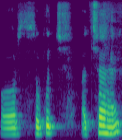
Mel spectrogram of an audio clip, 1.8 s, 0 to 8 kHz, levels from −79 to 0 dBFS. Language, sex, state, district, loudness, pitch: Hindi, male, Jharkhand, Garhwa, -19 LUFS, 145 Hz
